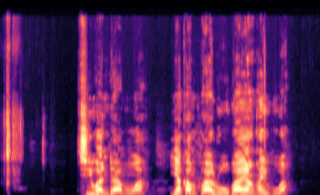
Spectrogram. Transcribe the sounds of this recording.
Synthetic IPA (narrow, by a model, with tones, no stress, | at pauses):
t͡ʃiː˦wɔ˨ndaː˦mʊ˦waː˦ | jaː˦kɐ˨mɸaː˨ɽuː˦baː˦jɐ˦ŋɦa˦jɦʊ˨wa̰ː˦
